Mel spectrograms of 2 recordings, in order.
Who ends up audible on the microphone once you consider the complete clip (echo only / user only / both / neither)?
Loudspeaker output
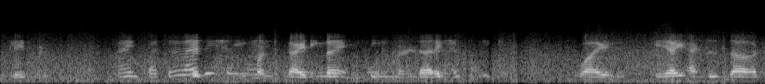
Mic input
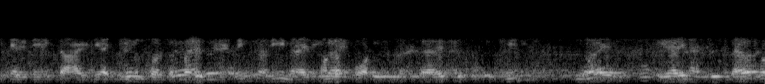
both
